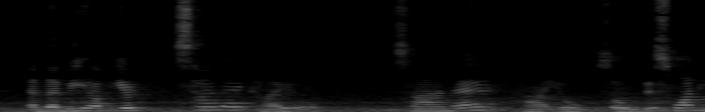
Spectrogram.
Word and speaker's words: 산에: Pero igsuwat mo, of course, there is batchim, but when you're going to pronounce it, batchim 없어요, because it will be carried over.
